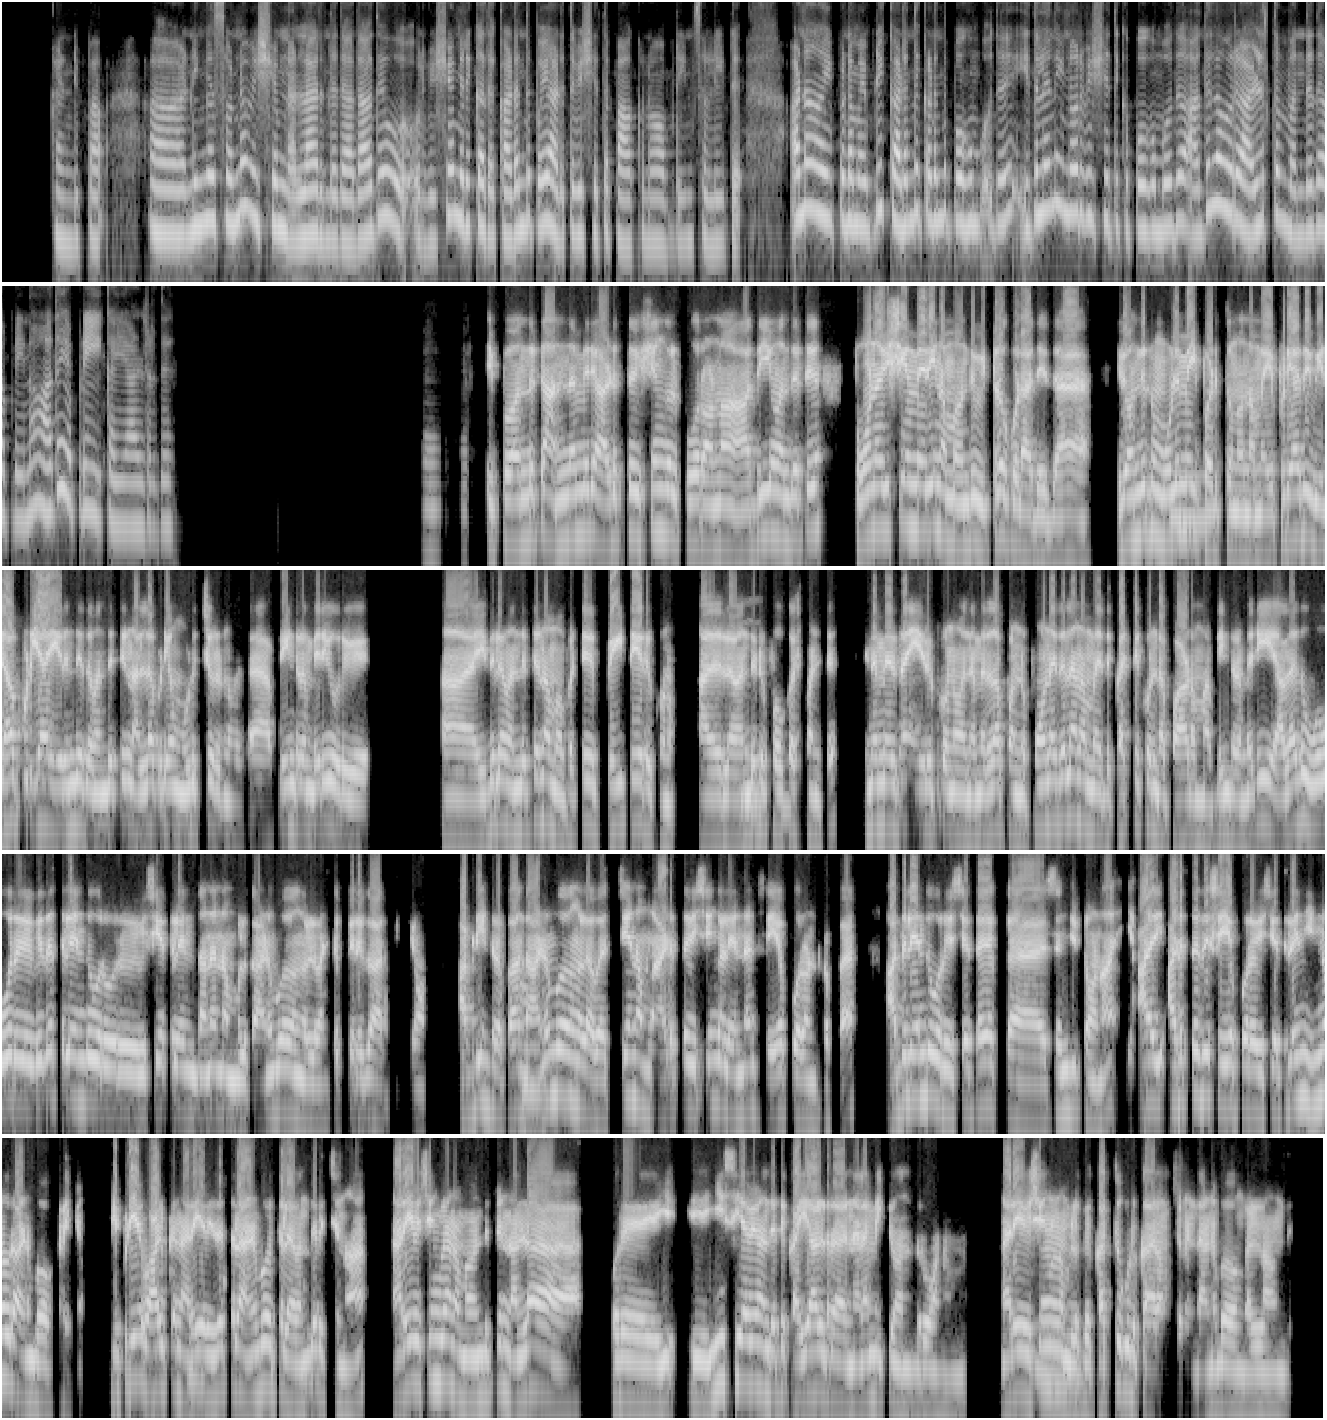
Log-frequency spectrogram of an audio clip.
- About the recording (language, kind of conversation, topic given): Tamil, podcast, மனஅழுத்தத்தை நீங்கள் எப்படித் தணிக்கிறீர்கள்?
- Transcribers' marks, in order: other background noise; unintelligible speech; "நம்மபாட்டு" said as "நம்மபட்டு"; in English: "ஃபோகஸ்"; "பண்ணணும்" said as "பண்ணும்"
